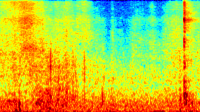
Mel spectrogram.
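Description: Sheet of kraft paper rustling softly as it is handled and moved over the heat press, with a small click at the start and another near the end.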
